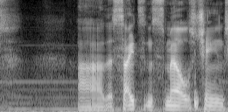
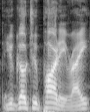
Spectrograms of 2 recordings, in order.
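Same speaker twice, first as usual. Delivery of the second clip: put-on loud, higher voice with a Chinese accent; Chinese-accented taxi driver, pitched up; Han; 6 semitones higher, 10 dB louder than usual. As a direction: ask eagerly in choppy Chinese-accented English. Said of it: "accented with Chinese".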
